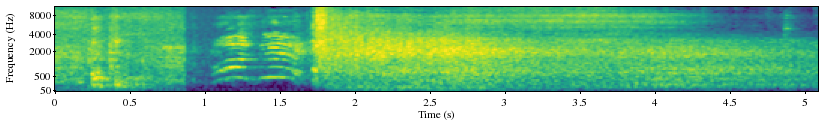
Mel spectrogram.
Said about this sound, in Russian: Наводимося, один снаряд по готовності вогонь.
